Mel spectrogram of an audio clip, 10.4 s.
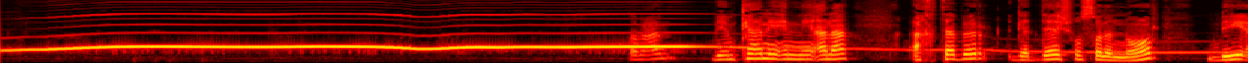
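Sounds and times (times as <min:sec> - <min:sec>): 
light tester's electronic bell tone: 0:00.0 - 0:07.0
speech: 0:06.0 - 0:10.3.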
